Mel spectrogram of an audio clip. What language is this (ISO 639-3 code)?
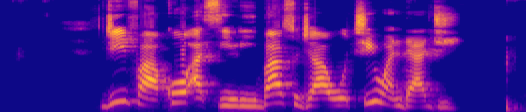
hau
